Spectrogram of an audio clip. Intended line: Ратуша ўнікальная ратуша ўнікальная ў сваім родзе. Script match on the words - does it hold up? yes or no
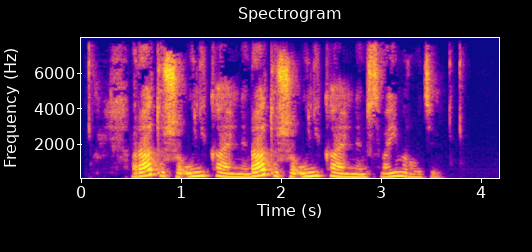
yes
